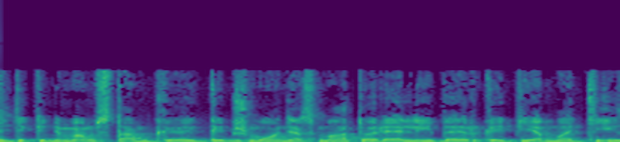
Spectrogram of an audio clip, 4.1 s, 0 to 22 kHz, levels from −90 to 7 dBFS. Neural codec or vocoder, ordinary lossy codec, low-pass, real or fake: none; MP3, 48 kbps; 14.4 kHz; real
